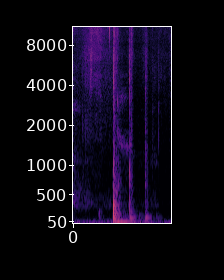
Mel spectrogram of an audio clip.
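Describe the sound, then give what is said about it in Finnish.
Four knocks on the door of the Parliament House, spaced a little unevenly; the first is the loudest and the rest grow quieter. No one speaks. “Ja kolkuttaa ovelle.”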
